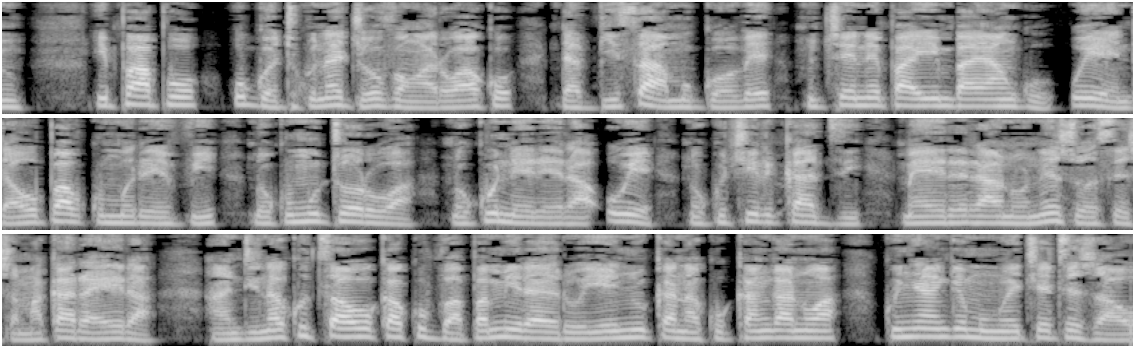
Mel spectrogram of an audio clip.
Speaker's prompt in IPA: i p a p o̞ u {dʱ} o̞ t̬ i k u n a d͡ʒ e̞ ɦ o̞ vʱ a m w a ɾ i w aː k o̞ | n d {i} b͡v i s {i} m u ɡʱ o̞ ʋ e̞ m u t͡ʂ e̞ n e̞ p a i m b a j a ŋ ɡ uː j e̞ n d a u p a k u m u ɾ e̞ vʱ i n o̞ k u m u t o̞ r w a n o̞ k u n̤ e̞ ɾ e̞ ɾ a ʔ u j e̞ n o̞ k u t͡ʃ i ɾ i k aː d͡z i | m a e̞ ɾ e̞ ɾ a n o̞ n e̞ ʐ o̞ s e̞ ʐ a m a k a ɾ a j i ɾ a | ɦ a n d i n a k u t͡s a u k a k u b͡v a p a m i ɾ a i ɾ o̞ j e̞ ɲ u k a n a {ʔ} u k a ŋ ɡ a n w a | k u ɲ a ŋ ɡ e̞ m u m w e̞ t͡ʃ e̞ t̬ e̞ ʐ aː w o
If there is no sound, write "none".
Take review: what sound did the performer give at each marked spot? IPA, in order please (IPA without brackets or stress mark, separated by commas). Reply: ɡʱ, a, a, k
